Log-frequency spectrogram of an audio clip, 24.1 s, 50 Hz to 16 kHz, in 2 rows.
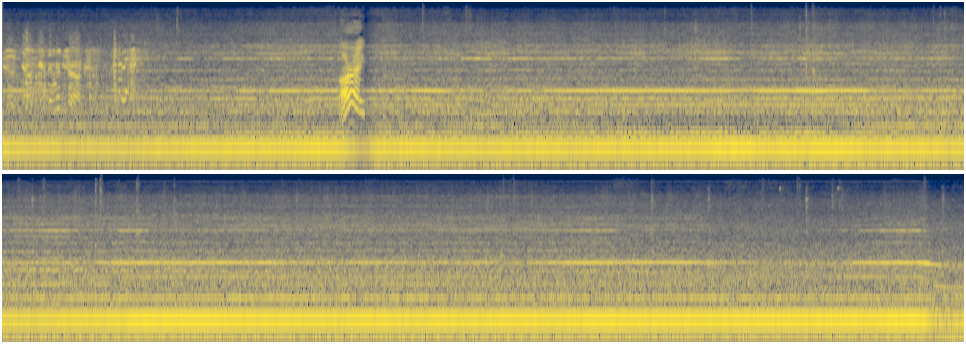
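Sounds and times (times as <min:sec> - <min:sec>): combine harvester running: 0:00.0 - 0:14.1.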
